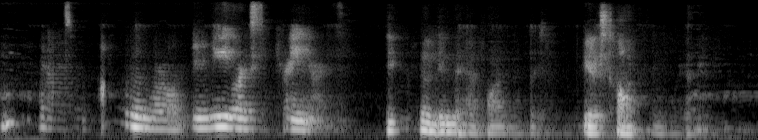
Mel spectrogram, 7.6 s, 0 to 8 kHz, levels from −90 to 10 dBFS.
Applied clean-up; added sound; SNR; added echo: neural mask model DeepFilterNet 3.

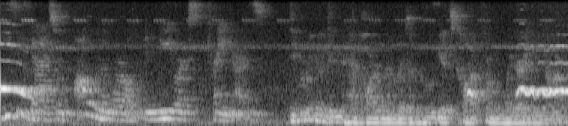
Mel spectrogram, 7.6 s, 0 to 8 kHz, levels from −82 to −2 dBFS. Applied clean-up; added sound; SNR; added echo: none; Bird; -2 dB; reverberation time 0.6 s.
